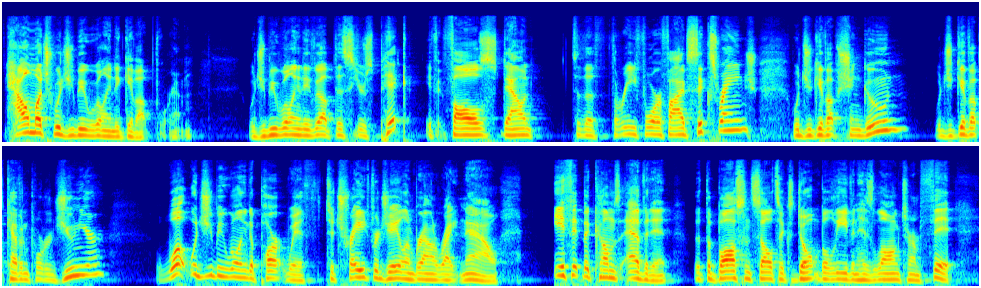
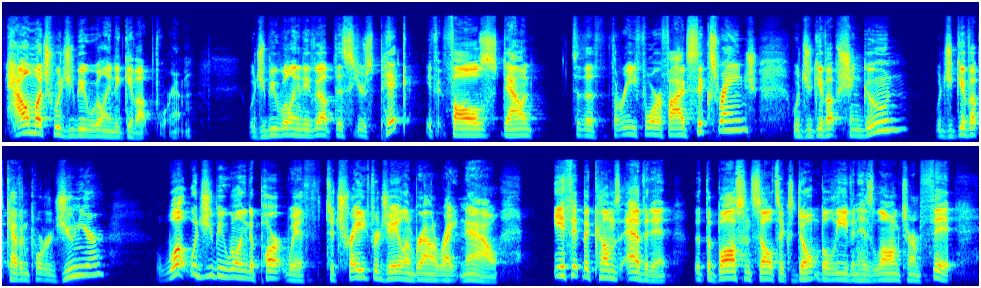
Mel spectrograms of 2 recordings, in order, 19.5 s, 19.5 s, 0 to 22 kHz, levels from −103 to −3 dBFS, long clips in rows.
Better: first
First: none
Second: thin; very; fading below 800 Hz

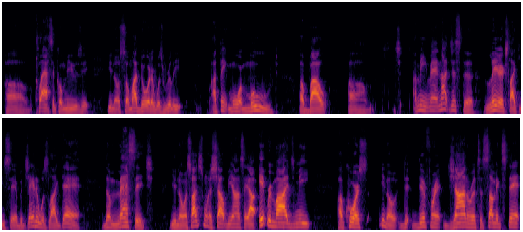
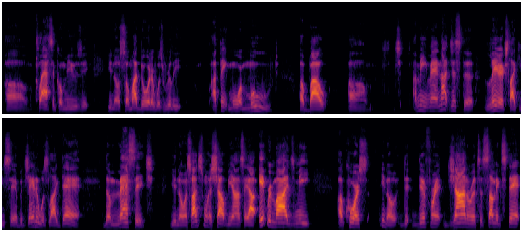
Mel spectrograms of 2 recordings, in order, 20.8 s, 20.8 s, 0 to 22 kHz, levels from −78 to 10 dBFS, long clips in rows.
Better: first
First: none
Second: thin; very; fading below 900 Hz

